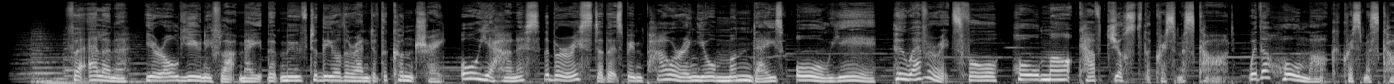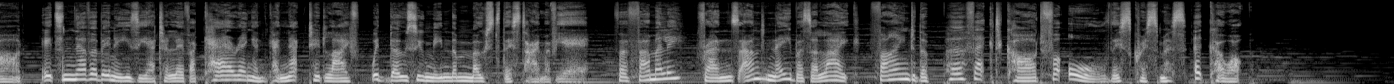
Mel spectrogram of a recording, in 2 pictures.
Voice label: female English northern accent in store commercial; hallmark cards; english northern accents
